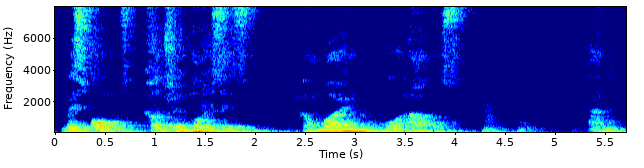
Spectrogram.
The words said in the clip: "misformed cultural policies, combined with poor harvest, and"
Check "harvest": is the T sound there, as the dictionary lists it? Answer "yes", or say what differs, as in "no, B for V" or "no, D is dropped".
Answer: no, T is dropped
